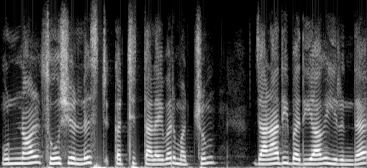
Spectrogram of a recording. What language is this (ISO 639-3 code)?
tam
